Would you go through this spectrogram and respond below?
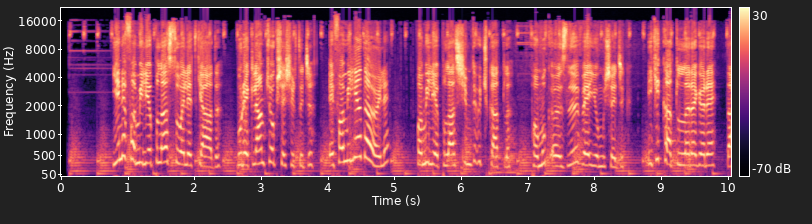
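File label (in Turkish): reklam, Turkish; familia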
